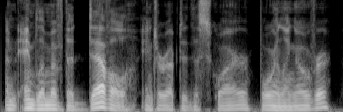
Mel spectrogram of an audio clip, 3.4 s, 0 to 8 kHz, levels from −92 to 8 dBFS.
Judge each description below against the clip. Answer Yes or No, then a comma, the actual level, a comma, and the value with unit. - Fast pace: No, average, 175 wpm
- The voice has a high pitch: No, very low, 90 Hz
